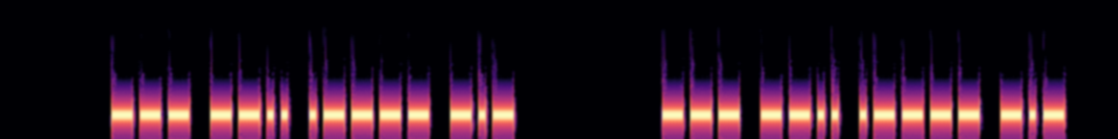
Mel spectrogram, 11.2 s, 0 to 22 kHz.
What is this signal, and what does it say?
Morse code, heard as a keyed tone, about 17 wpm, 700 Hz. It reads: OZ1K OZ1K
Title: DXCC-100 Call Signs - 4 Characters - Repeated 2x - 17wpm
